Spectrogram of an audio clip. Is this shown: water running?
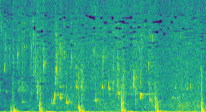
yes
